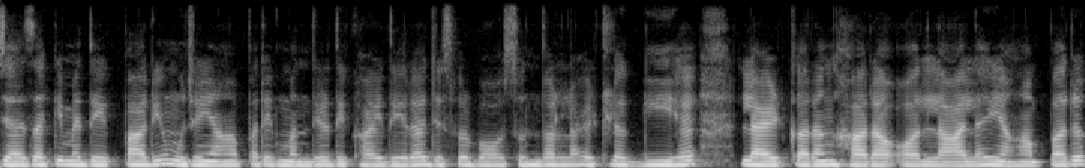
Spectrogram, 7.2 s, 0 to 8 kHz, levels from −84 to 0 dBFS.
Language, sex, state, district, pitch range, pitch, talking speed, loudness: Hindi, female, Uttar Pradesh, Budaun, 175-180 Hz, 180 Hz, 265 wpm, -16 LUFS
